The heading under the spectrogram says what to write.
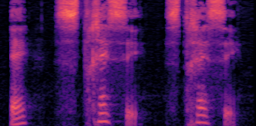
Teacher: here you get this E before the double S, so it will open the pronunciation of the E.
